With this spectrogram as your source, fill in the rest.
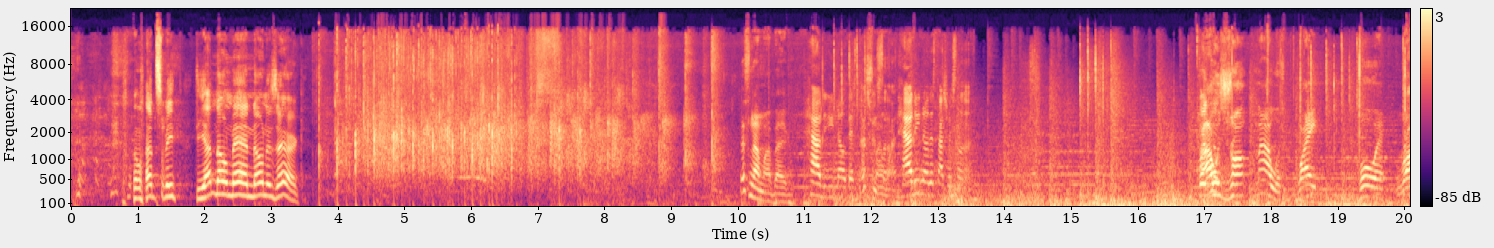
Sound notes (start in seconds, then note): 3.6 audience applauding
